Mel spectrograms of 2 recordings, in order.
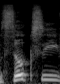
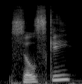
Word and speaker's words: SILSKY: I I am prepared question number one from silk see from the patreon what is the most expensive car you have ever driven I believe his name is pronounced SIL ski sir I know you you want to make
